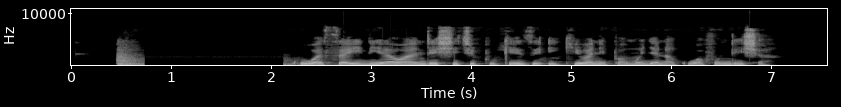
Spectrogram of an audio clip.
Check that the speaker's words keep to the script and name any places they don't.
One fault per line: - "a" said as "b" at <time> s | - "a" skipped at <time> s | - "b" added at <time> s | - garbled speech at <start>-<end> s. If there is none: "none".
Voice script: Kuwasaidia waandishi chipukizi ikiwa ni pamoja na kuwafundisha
none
